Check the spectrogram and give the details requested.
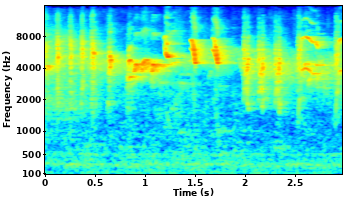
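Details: Red siskin song: rapid, high twittering notes repeated several times a second, rising and falling buzzy slurs in between, steady and energetic throughout.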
